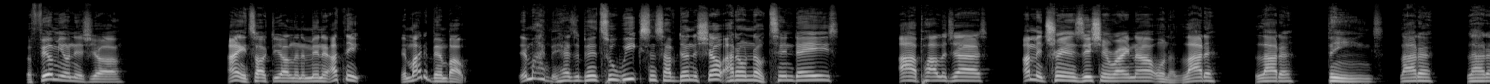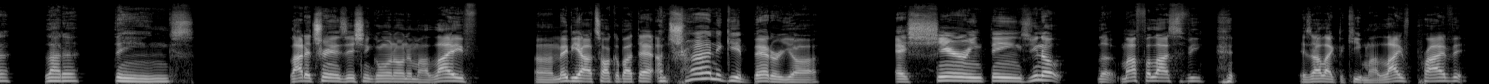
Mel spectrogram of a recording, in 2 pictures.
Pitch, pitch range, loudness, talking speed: 160 Hz, 135-180 Hz, -22 LUFS, 190 wpm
